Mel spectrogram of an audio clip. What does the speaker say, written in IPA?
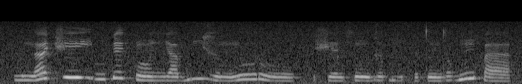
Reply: ɨ˨ n a˦ t͡ʃ eː˦ j u˧ ɗ ɛ˦ k͡p ɔ̃˨ ɲ a˨ b i˦ ɣ ə˨ m n oː˧ ɾ oː˨ | ʃ ɛ˨ l s ũ˨ ɡ ə˨ ɓ i˨ h ə˨ t ũ˨ d ɔ˧ ɡ ũ˦ k͡p a˨

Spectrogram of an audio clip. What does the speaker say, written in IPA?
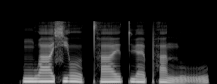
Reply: n̪ w ä˥ ɕ j o˥˩ ʊ̯ t̪ʰ a˥ ɪ̯ t̪ ɥ ɛ˥˧ pʰ ä˥˩ n̪ ṵ˨˩˦

